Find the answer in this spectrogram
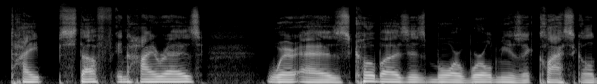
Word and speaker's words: Qobuz: do you spell that kobas kobas is spelled q b u z and the other reason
